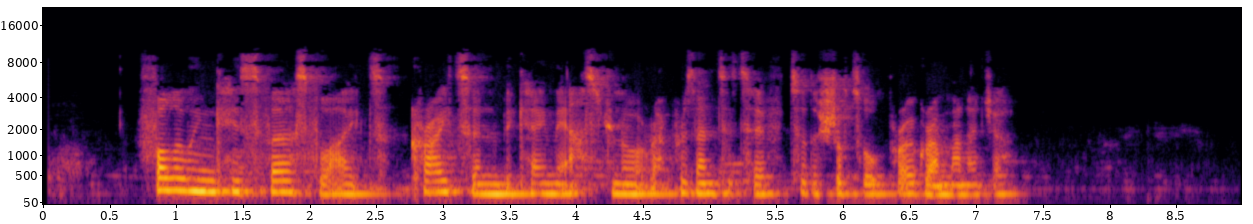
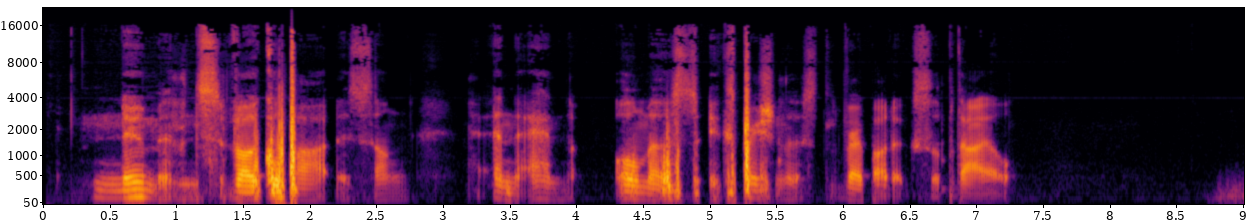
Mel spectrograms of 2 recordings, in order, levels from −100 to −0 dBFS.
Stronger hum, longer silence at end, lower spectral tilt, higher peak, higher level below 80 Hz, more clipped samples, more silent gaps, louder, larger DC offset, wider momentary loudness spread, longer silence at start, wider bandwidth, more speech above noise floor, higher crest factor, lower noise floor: neither; second, 1.65 s vs 1.8 s; first, -6 dB/octave vs -3.5 dB/octave; second, -4 dBFS vs 0 dBFS; about the same, -56 dBFS vs -58 dBFS; neither; neither; about the same, -23 LUFS vs -21 LUFS; neither; second, 11 LU vs 23 LU; second, 0.1 s vs 0.4 s; second, 9.6 kHz vs 16.5 kHz; second, 44 dB vs 61 dB; about the same, 20 dB vs 24 dB; second, -67 dBFS vs -83 dBFS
